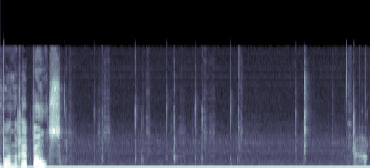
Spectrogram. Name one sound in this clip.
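Fingers press the keys of a small handheld keypad with faint clicks.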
